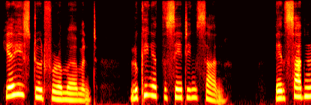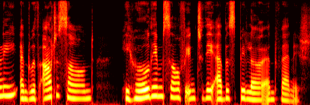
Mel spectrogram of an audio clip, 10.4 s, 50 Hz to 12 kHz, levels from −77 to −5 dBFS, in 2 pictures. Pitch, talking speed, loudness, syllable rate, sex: 210 Hz, 150 wpm, -18 LUFS, 4.8 syllables/s, female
